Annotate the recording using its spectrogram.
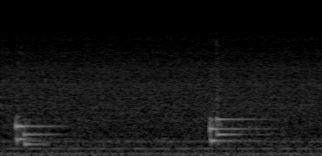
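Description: Two short musical notes, each a few tones sounding together, about two and a half seconds apart, each starting sharply and fading within a second.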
